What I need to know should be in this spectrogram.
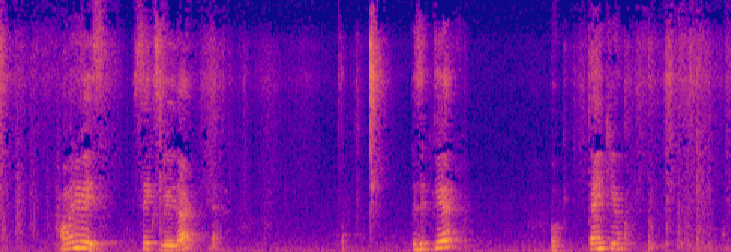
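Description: A young woman speaks clearly and calmly close by.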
